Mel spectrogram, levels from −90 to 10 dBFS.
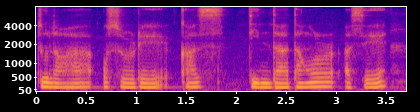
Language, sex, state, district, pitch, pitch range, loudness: Nagamese, female, Nagaland, Dimapur, 150 Hz, 145-160 Hz, -16 LUFS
